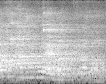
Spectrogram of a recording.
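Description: Indistinct voices in a large, echoing sports hall, with a short high squeak about a second in, typical of sneakers on a wooden badminton court.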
